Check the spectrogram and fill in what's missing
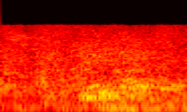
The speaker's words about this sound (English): Well, it took a lot to get the crowd into this one, but finally we're hearing some noise at the Bishop Luers Gymnasium.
